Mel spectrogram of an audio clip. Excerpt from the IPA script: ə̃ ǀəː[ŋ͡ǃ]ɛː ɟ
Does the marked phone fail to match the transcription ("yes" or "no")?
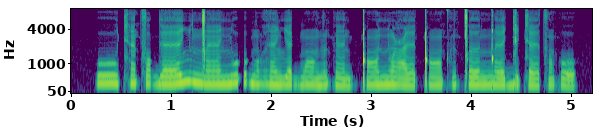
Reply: no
